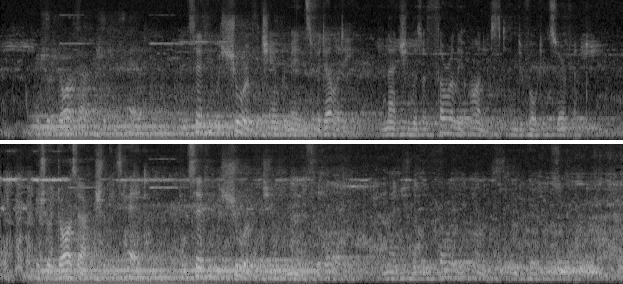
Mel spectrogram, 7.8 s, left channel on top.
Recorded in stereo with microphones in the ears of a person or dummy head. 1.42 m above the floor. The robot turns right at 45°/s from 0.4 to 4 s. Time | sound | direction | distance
0.4 | a woman speaking | 100° right | 2.5 m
